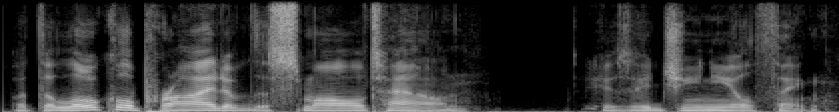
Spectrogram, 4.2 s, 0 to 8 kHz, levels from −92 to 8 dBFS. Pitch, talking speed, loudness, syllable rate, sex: 115 Hz, 170 wpm, -18 LUFS, 4.4 syllables/s, male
